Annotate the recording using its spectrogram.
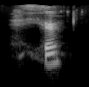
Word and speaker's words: Haigha: Haigha, which Carroll tells us is pronounced to rhyme with Mayor, the personal messenger to the White King and through the looking glass.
